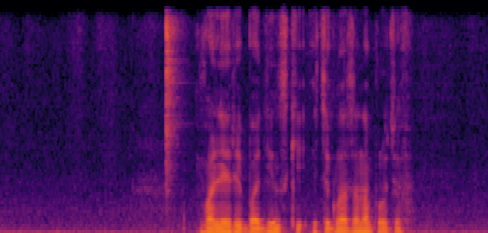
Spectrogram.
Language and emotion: Russian, neutral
